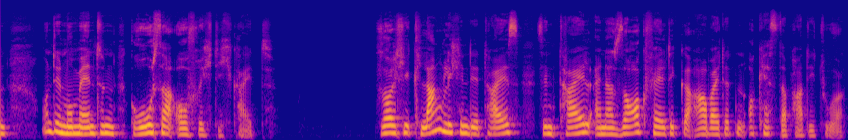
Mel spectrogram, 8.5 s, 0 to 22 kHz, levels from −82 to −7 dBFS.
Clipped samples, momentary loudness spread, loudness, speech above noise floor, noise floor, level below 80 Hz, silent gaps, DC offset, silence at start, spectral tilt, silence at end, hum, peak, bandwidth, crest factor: under 0.1%; 13 LU; -26 LUFS; 46 dB; -72 dBFS; -72 dBFS; none; under 0.1%; 0 s; -5.5 dB/octave; 0.05 s; none; -8 dBFS; 16 kHz; 18 dB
